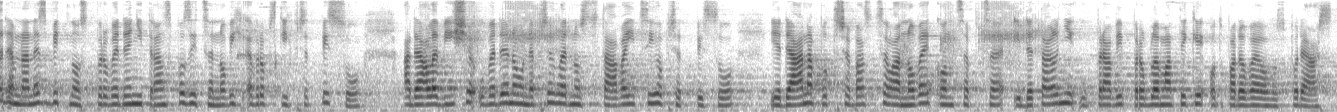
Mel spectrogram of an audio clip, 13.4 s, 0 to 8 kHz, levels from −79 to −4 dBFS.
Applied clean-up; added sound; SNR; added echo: none; Fart; 17 dB; none.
